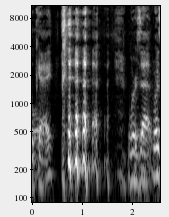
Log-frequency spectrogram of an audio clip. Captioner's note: laughter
